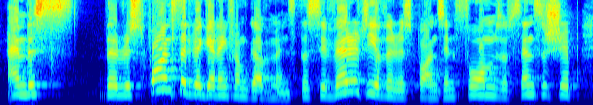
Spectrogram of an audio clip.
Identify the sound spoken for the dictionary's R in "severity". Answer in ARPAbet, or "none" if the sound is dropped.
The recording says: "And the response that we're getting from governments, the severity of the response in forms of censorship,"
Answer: R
